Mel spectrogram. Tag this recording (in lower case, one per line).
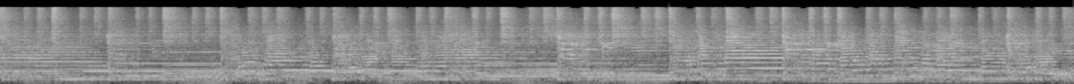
music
